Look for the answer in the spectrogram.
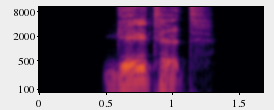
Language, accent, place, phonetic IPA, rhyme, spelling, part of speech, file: German, Germany, Berlin, [ˈɡɛltət], -ɛltət, gältet, verb, De-gältet.ogg
- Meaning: second-person plural subjunctive II of gelten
